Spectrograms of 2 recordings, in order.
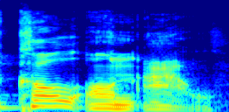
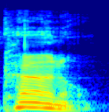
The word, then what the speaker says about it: colonel: before it destroying it the coal on owl you you actually you actually are a aren't you it's pronounced colonel how do you not know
